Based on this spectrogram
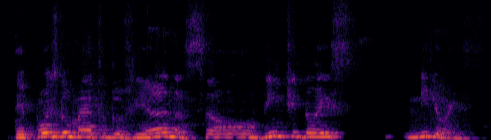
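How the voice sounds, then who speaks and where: A man with a high pitch and a dark, mellow tone speaks very slowly, with ordinary pitch variation. There is audible room echo. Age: 60s. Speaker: public tender consultant. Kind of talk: interview testimony.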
